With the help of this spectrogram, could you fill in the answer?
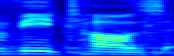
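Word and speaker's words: victuals: of vetal for him begil vetal or vitals notice that letters u and C are actual and should be missed out maybe because it has a British origin That's why it's being pronounced That Way So we're not baffled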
